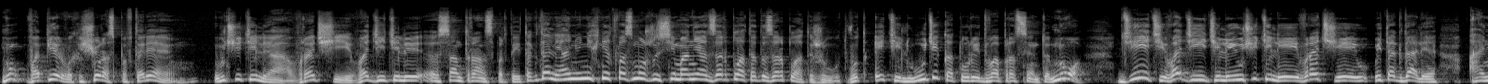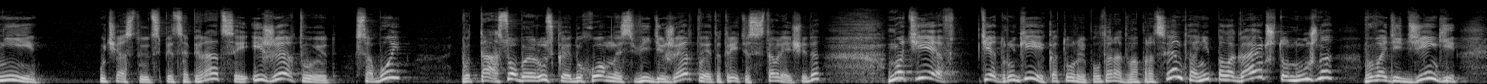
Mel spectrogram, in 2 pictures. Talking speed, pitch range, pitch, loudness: 135 wpm, 135-220 Hz, 175 Hz, -18 LUFS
